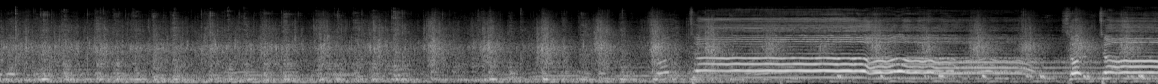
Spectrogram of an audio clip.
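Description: A crowd at a religious gathering honouring Imam Reza claps along in a steady rhythmic beat, and a sung melody joins partway through over the continuing claps.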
